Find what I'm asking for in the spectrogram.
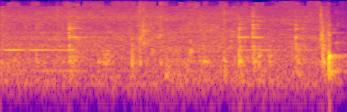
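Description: A cooking pot being washed, with scattered scraping, scrubbing and light clinks of metal, close and irregular, and no talking.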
